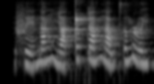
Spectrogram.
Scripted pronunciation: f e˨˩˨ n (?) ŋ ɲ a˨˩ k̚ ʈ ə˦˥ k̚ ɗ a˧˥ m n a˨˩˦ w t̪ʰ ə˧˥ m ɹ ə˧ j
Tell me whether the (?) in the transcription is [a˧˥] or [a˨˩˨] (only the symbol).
a˧˥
